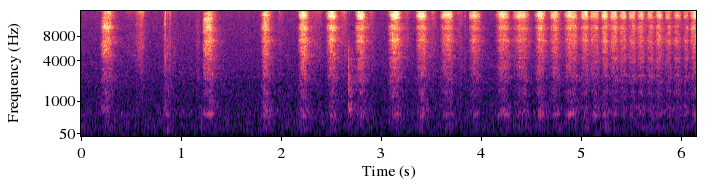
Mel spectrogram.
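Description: A blue graphite pencil shades and strokes a koi fish drawing on a spiral-bound paper sketchbook lying flat on a wooden table, while the other hand holds the book steady. The pencil rubbing and scratching gives a quiet run of bright, papery strokes that come faster and closer together toward the end.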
